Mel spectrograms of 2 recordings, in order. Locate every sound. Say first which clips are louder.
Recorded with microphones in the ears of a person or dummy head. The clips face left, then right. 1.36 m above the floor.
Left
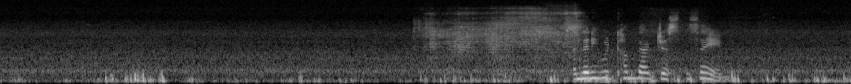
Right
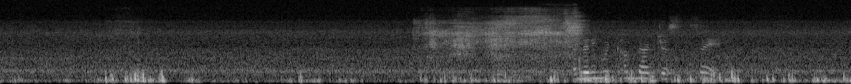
4.1 s tearing paper: right 1 dB; 15° right (ahead or behind), 5 m
5.7 s a woman speaking: left 7 dB; 50° left (ahead or behind), 0.6 m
